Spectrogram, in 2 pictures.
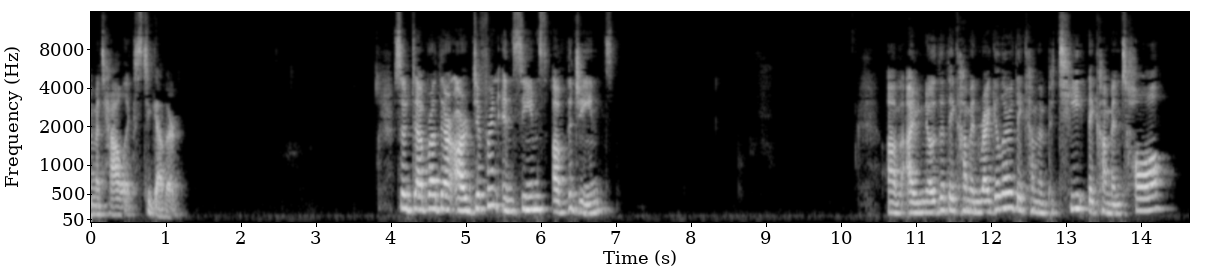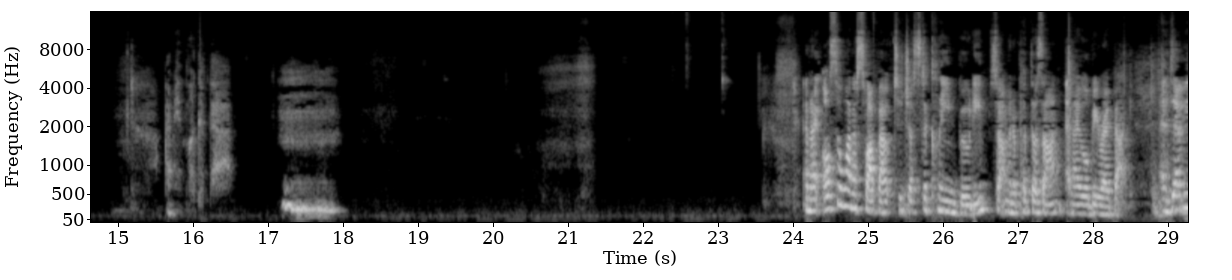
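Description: A woman talks calmly and closely into a microphone, in bursts with pauses.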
